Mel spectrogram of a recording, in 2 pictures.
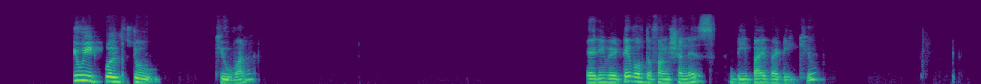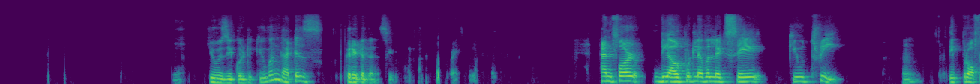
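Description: An adult man explains calmly, close to a microphone, in short bursts with pauses.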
